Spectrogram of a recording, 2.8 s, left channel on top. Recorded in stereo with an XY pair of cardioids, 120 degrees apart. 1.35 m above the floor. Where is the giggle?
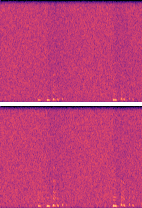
25° right.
